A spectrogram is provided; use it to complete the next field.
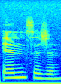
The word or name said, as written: incision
